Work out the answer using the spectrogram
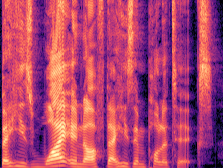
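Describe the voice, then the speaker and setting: A woman's voice: medium pitch, fairly quick, a bit bright. A woman chatting casually, joking in slang and acting out mock quotes. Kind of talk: casual chat.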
